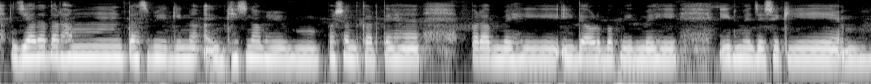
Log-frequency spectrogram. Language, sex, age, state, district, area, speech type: Urdu, female, 18-30, Bihar, Khagaria, rural, spontaneous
